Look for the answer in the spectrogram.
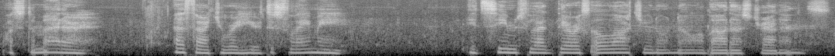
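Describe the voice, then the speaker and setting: A woman playing a gentle, remorseful shapeshifting dragon in human form for an ASMR roleplay, speaking softly and haltingly, often close to a whisper. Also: mid-range voice, level tone, slight background noise, lightly acted. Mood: teasing, knowing. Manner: soft, breathy, often near-whispered, halting.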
